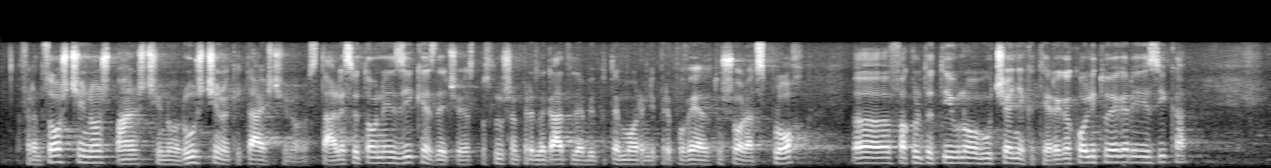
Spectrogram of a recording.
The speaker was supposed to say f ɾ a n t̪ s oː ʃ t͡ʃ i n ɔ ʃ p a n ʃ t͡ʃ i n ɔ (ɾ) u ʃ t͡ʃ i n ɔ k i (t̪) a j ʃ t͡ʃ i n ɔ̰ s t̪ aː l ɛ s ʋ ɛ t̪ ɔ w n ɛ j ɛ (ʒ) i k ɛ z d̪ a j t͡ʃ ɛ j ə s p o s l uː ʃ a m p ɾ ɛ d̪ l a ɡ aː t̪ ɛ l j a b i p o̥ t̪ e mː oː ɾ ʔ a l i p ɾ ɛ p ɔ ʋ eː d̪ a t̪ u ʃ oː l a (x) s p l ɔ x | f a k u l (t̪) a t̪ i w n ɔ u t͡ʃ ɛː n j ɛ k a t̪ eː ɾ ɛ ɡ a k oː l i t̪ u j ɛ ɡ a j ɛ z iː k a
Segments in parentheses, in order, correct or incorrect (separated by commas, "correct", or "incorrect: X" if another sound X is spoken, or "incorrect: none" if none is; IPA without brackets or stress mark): correct, correct, incorrect: z, correct, correct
